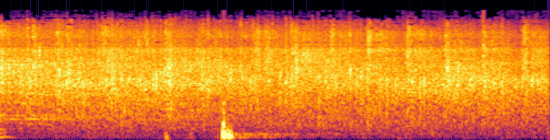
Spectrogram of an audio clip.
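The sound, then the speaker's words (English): Audience applause for the sound-desk technician at a morning event: steady, fairly faint clapping that continues throughout, with one brief louder knock partway through. “So can we give Neil a round of applause?”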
